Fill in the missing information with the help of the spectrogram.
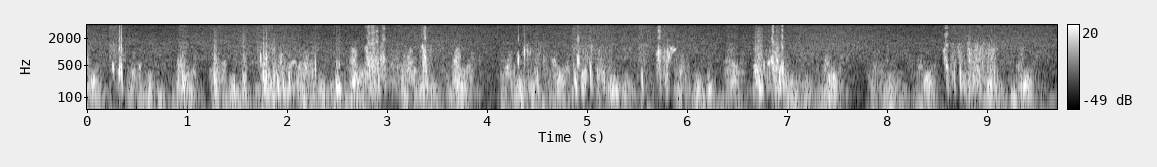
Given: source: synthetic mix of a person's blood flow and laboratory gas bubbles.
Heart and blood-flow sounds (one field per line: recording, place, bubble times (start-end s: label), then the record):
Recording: Doppler ultrasound of blood flow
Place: precordium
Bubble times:
0.22-0.38 s: bubbles
0.89-1.03 s: bubbles
1.23-1.33 s: bubbles
1.54-1.61 s: bubbles
1.69-2.14 s: bubbles
2.24-2.32 s: bubbles
2.45-2.58 s: bubbles
2.77-3.01 s: bubbles
3.31-3.46 s: bubbles
4.27-4.61 s: bubbles
4.84-5.26 s: bubbles
5.50-5.59 s: bubbles
5.68-5.89 s: bubbles
6.18-6.29 s: bubbles
6.38-6.52 s: bubbles
6.64-7.04 s: bubbles
8.55-9.12 s: bubbles
From the record:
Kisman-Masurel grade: 233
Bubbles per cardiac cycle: several, 3 to 8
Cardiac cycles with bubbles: 50 to 99%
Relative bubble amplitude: loud (0.450 to 0.775)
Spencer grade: 3 (all of the cardiac periods contain showers or single bubble signals, but not dominating or overriding the cardiac motion signals)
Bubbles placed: only in the low amplitude regions of the cardiac cycle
